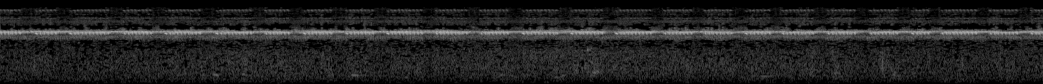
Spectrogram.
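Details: A shrill insect trill repeats steadily at roughly two beats per second across ten seconds. The pitch is high and fixed, with the loudness dipping briefly now and then. A quiet background hiss is the only other sound.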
